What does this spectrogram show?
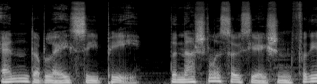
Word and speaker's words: NAACP: such as Walter White, chairman of the NAACP (pronounced: “N double A C P”), the National Association for the Advancement of Colored People, and Mary McLeod Bethune, the prominent educator and activist.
